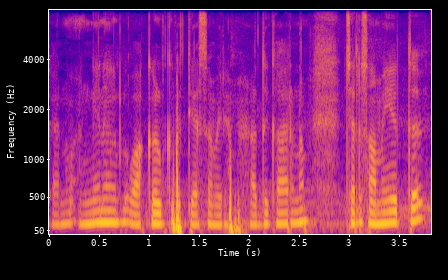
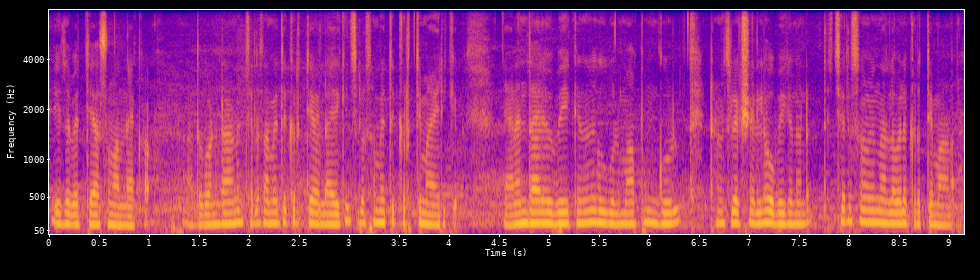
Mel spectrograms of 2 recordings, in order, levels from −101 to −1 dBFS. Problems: background sounds at intervals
